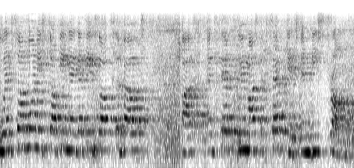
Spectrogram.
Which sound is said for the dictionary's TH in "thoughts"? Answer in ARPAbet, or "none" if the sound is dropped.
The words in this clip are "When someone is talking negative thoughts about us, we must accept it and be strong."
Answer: T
